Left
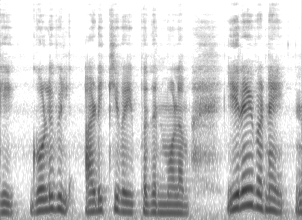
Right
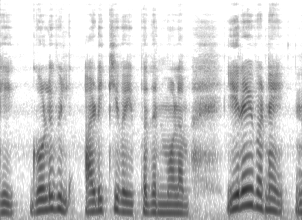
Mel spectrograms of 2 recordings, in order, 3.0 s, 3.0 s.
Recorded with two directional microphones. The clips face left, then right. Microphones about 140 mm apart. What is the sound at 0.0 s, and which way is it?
Speech, 35° right (ahead or behind).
